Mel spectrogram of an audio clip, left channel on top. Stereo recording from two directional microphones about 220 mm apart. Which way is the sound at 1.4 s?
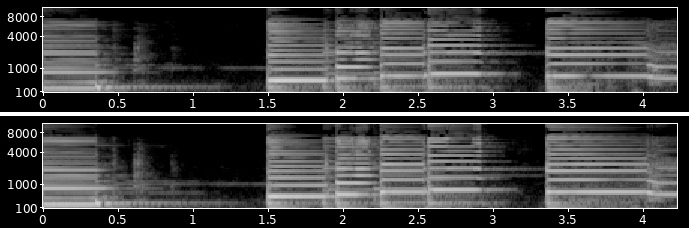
40° right (ahead or behind).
